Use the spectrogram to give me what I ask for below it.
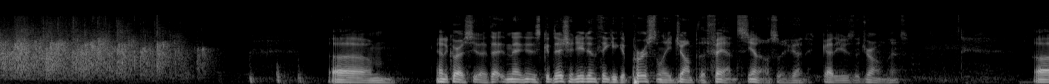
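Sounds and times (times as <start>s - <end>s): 
audience applause: 0.0s - 2.2s
speech: 3.3s - 9.3s.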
